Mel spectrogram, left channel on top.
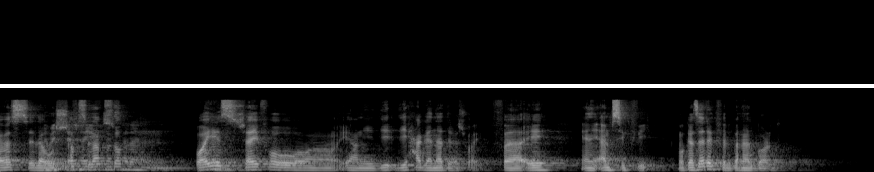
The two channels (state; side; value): silent; left; 55 dB below the other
